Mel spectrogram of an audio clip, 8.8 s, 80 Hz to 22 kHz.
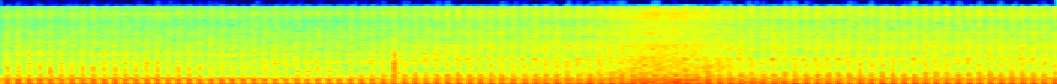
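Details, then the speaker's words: Honda CB150R, single cylinder, after a head compression leak that sprayed radiator coolant was repaired and the engine rebuilt. An even, steady beat around idle, firing smoothly with no ticking or knocking. The engine is healthy. "hai oke Alhamdulillah sudah halus untuk suara mesin memang motor ini itu banyak sekali kendalanya"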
